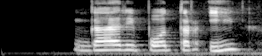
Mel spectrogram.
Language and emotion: Russian, neutral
